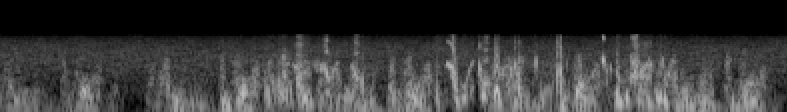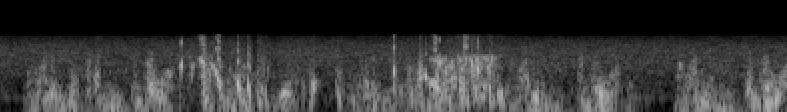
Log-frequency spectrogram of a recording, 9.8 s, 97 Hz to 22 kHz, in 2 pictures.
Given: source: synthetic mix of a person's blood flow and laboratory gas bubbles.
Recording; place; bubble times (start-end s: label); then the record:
Doppler ultrasound of blood flow; precordium
1.56-2.10 s: bubbles
2.18-2.36 s: bubbles
2.71-3.57 s: bubbles
3.73-4.21 s: bubbles
4.35-4.46 s: bubbles
6.01-6.62 s: bubbles
6.79-6.93 s: bubbles
7.00-7.08 s: bubbles
7.34-8.11 s: bubbles
From the record:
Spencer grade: 3 (all of the cardiac periods contain showers or single bubble signals, but not dominating or overriding the cardiac motion signals); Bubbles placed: only in the low amplitude regions of the cardiac cycle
